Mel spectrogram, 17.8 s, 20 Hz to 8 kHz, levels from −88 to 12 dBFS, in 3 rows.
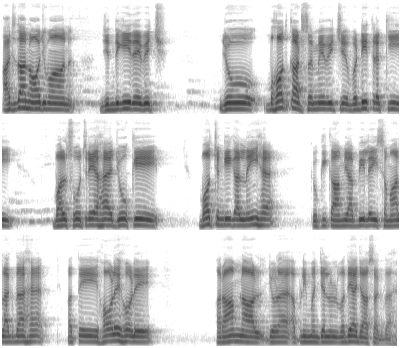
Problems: constant background noise, continuous background conversations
